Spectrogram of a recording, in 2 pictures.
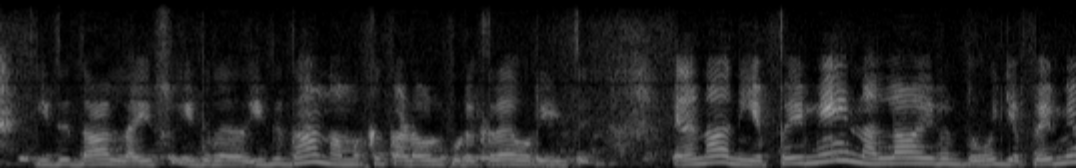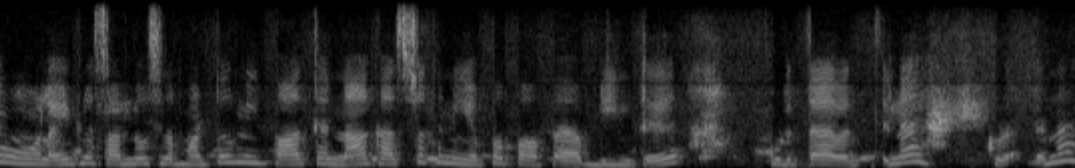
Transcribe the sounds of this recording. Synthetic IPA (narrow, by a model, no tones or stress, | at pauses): ɪðɯt̪ãːlɐɪfɪðɪlɐɪðɯt̪ãːnɐmɐkːɯkɐɽɐʋɯlkɔɽɯkːɯɾɐɔɾɯɪðɯ | eːnɐnːaːnĩːɛpːɐjmeːnɐlːaːɪɾɯnd̪õːɛpːɐjmeːʊ̃lɐɪfɪlɐsɐnd̪oːsɐlɐmɐʈːɯ̃niːpaːɾt̪eːnãːkɐsʈɾɐt̪ːɐnĩːɛpːopaːɾpẽːɐpːɐɽɪnʈːɯ | kɔɽɯt̪ːaːʋɐɛnːɐkʊɛnːɐ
